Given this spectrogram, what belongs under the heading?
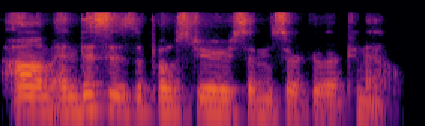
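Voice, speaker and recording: Woman from india teaching, slow careful pointing-out, lower voice. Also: steady tone, darkish tone. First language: not English. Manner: careful, methodical, points at images. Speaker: lecturer on ear anatomy. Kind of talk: online lecture walking through scans.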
